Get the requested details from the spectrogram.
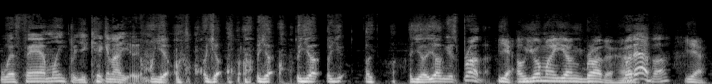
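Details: Adult man, born 1965, who has stuttered since second grade, with word repetitions; stuttering.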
